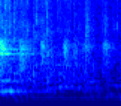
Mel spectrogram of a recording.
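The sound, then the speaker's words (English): An audience claps their hands to praise the Lord in a dense, continuous patter of many overlapping claps, fairly soft and steady throughout, with a faint sustained tone humming underneath. “Can you clap your hands and praise the Lord?”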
